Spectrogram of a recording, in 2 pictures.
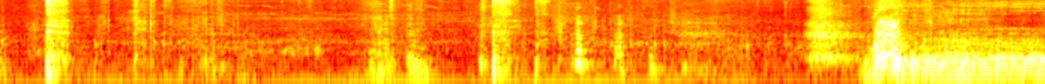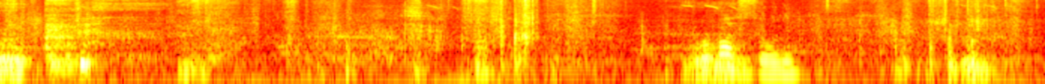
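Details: Rottweiler puppies fighting over a tennis ball: a rough, low growl swells for about two seconds mid-clip, surrounded by scattered clicks, scuffles and thumps of play.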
